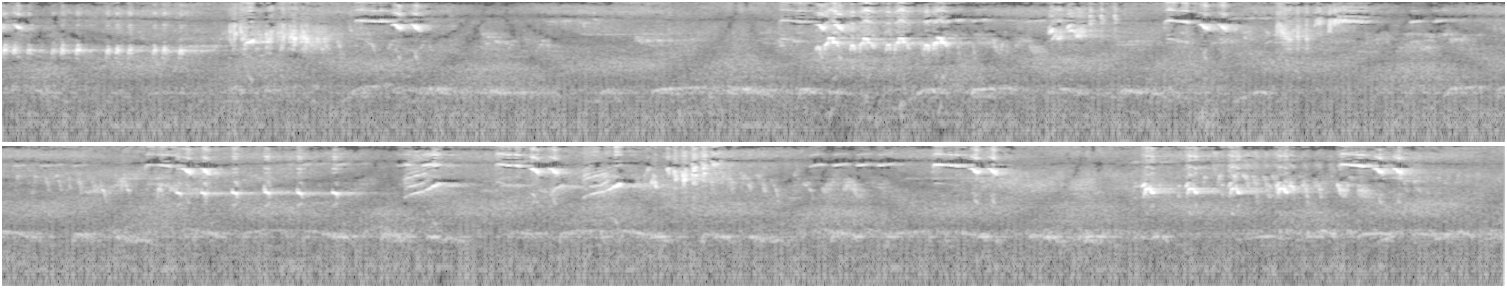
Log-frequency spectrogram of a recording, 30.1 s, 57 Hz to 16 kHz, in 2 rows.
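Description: Birds chirping and trilling in short calls every second or two, over a continuous low wavering sound, mixed as 8D audio so the sounds seem to move around the listener.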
